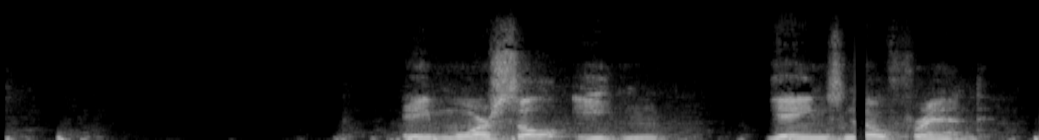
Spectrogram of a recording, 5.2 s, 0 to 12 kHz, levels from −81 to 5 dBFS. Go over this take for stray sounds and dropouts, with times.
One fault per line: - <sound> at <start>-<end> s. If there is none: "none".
- dropout at 4.3-4.3 s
